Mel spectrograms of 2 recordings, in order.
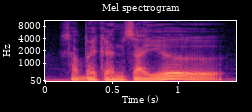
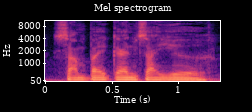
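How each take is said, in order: No difference in how they are said.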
